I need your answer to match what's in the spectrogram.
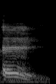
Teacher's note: that A sound is called a diphthong, and it's actually two sounds.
